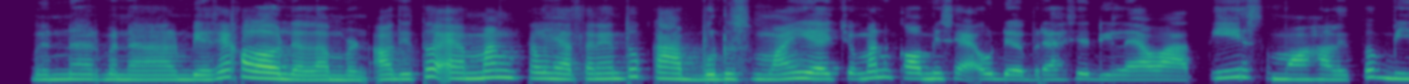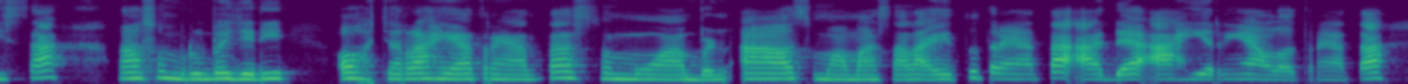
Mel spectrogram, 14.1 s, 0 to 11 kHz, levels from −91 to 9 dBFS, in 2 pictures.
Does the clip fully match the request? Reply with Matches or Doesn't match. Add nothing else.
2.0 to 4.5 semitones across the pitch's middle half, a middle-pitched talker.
Doesn't match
